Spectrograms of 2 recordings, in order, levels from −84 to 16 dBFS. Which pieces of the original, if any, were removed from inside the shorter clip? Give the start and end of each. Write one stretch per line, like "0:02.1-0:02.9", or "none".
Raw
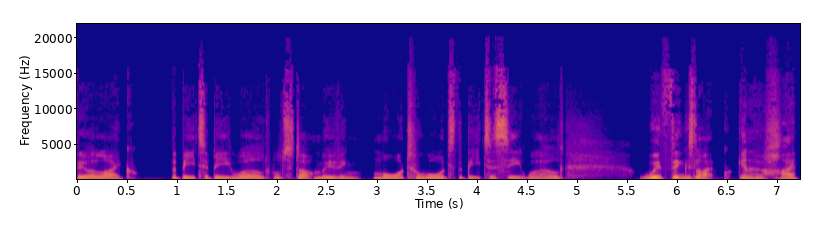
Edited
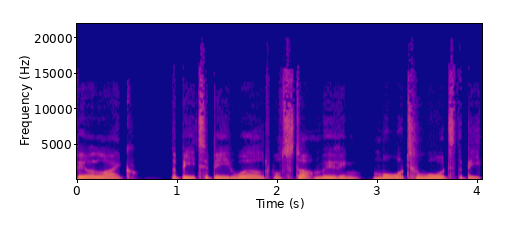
none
